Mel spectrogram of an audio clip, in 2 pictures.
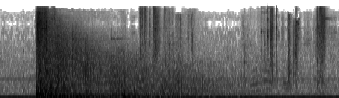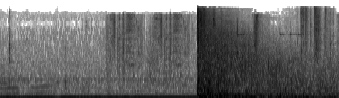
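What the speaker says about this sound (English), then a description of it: "Dude is literally shooting me with a deagle instead of a sniper." Desert Eagle pistol fire in the Fortnite video game, two loud, sharp blasts several seconds apart with a burst of quicker, fainter shots and clicks in between, over a busy game background.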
